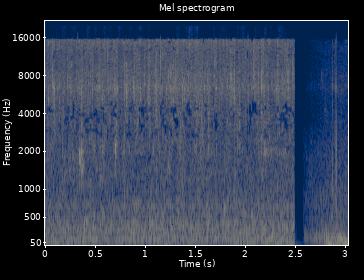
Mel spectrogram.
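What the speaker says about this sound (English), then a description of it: "it's kind of gushing through there" Water gushes steadily through a hose flushing the gas tank of a 1985 Mercedes 190e, a constant pouring rush that cuts out briefly near the end and then resumes.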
